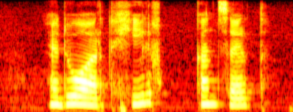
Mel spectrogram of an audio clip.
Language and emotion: Russian, neutral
